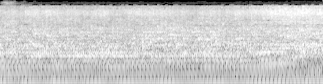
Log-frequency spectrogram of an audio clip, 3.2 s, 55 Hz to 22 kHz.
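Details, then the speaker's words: 2001 Cub Cadet 3184 (MTD), 848 hours, previously running rough, after tune-up (oil change, cleaned clogged air box, plugs serviced, one found out of gap): even, steady small-engine idle without skips or surging; started instantly, no leaks, healthy. "That started up instantly, gotta like that. I don't see any drips or leaks."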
